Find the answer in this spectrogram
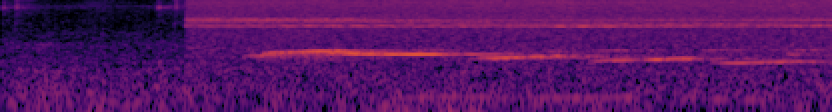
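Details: Common potoo (Nyctibius griseus) song: a faint, mournful whistled phrase sliding down in pitch over a few seconds, said to sound like "ay, ay, mama", with steady high insect-like tones and hiss behind.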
